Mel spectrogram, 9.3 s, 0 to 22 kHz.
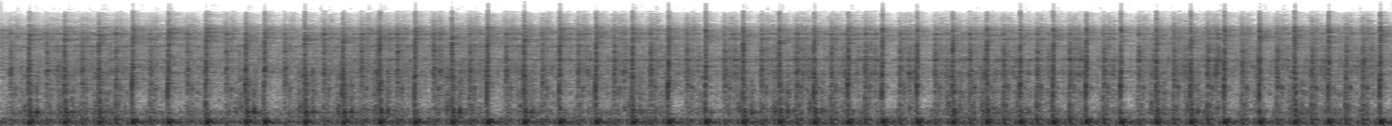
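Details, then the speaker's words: Rebuilt Stover Duro 1/2 HP upright air-cooled hit-and-miss engine, over 100 years old, first run in 50 years: regular sharp puffs about two a second, firing and coasting steadily; runs but needs dialing in, sprays oil. "that's his first run over the 50 years I've still gotta set it in it's still got a lot more a lot more work to do"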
